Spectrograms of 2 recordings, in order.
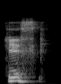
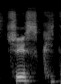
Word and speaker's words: Cisk: It's chisk, they pronounce it, and I got it after a while.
